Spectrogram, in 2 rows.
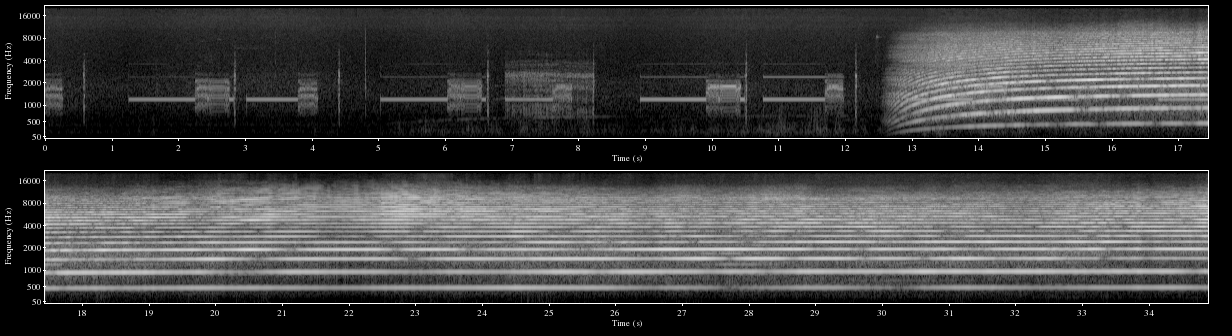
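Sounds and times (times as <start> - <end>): short electronic beeps: 1.3 - 4.1, 5.0 - 8.3, 8.9 - 12.1
warning siren winding up: 5.6 - 8.3, 9.1 - 34.9.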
